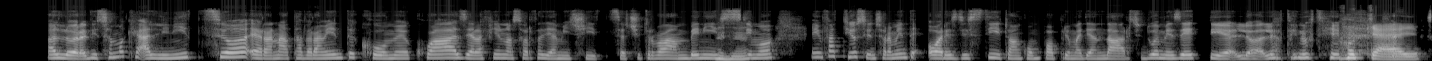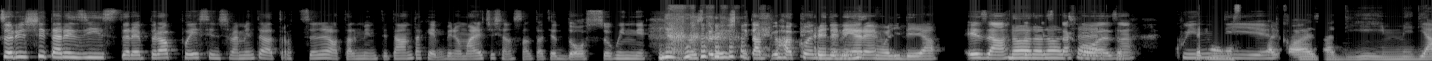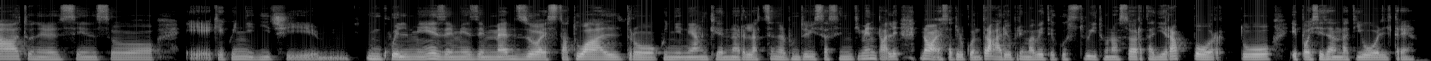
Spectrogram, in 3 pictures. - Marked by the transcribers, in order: laughing while speaking: "Okay"; laughing while speaking: "li ho tenuti"; laugh
- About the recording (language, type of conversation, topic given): Italian, podcast, Cosa ti ha insegnato una relazione importante?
